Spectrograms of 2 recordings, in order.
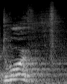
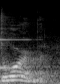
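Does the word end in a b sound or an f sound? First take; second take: f sound; b sound. First: The word ends with a clear f sound. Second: The word ends with a b sound. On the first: The speaker calls it right. "you've got to enunciate the word dwarf. Couldn't hear it" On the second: The speaker calls it wrong. "Otherwise they think it's dwarb"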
